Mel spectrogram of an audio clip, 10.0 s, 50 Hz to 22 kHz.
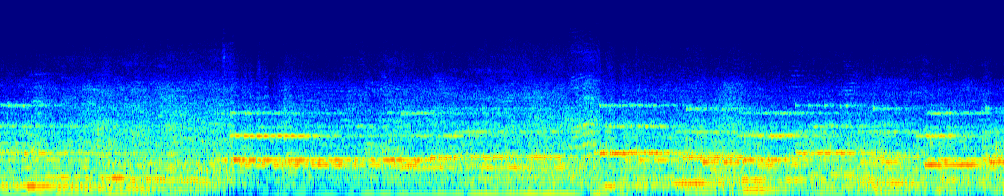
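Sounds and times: marimba rolled notes: 0:00.0 - 0:10.0.

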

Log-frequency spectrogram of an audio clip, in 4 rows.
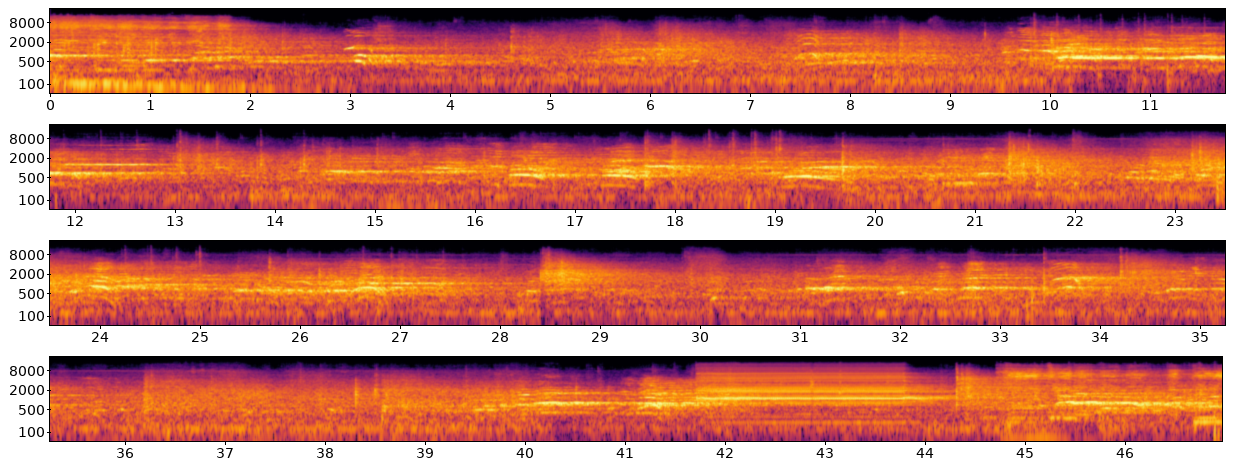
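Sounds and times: arena buzzer: 0:41.7 - 0:45.9.

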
